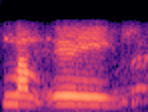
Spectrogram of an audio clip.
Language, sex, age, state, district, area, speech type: Bodo, female, 60+, Assam, Kokrajhar, urban, conversation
